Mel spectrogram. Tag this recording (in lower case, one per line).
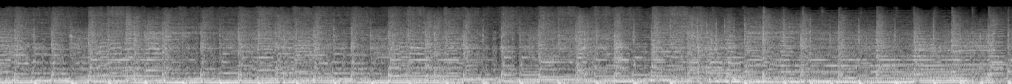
background music
music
